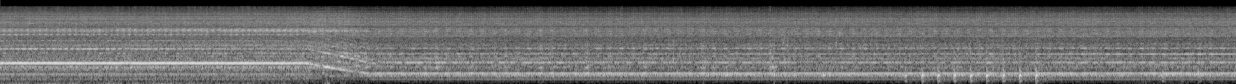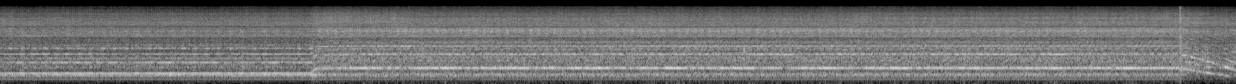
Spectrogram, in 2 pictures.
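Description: Electric stand mixer's motor whining steadily as its wire whisk beats whipping cream into a cream-cheese frosting. The pitch drops about three seconds in and steps up again past the halfway point as the speed changes.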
